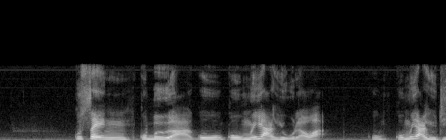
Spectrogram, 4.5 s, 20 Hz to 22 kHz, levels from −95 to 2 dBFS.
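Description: Generation loss runs throughout the speech. Nothing sounds above 11.8 kHz, and the sound is swirly, smeared and hollow, with blurred attacks. The likely cause is about four lossy encode passes, each requantising on a shifted frame grid. The result fits MP2 at 96 kbit/s.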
